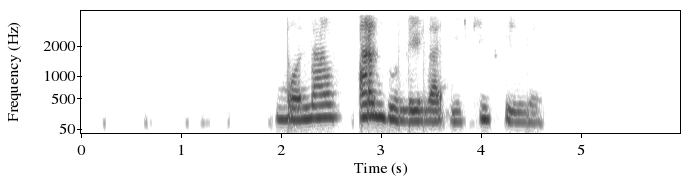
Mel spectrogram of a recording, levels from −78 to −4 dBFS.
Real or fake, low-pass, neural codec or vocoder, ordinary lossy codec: fake; 3.6 kHz; codec, 24 kHz, 1.5 kbps, HILCodec; AAC, 32 kbps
